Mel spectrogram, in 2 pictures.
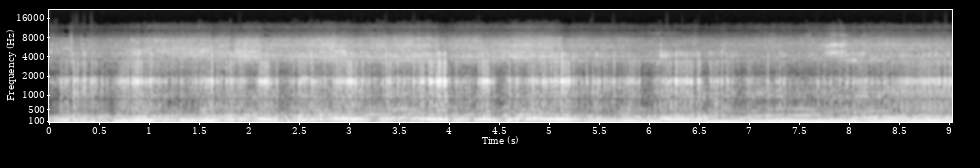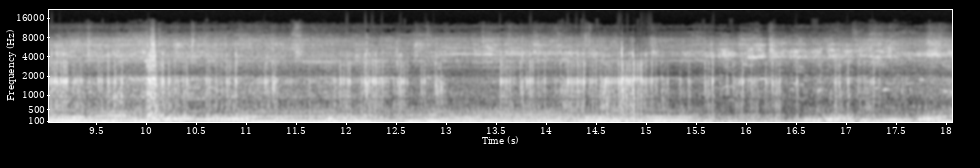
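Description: Demolition derby car's engine, heard close from on the car, running under throttle: its note climbs early, drops sharply about six seconds in, then holds steadier with further rises and dips as the car drives. A sharp knock about ten seconds in.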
